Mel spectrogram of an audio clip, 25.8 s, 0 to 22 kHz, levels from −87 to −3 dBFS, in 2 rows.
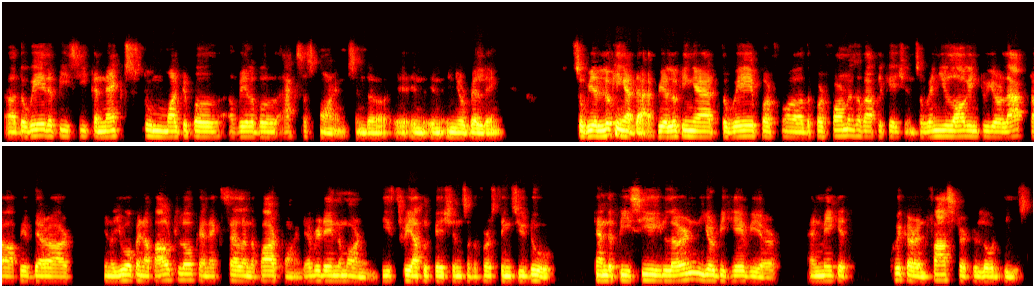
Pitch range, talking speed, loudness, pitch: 105-120 Hz, 200 wpm, -22 LUFS, 110 Hz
